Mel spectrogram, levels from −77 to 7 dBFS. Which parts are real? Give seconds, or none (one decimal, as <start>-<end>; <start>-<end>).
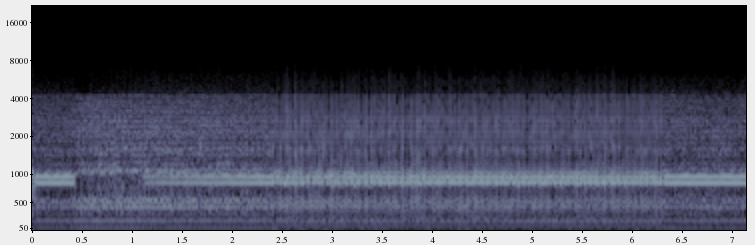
0.0-2.4; 6.3-7.1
